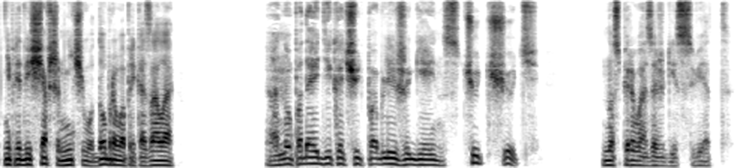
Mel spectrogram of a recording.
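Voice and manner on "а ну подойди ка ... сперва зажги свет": тихо и угрожающе, приглушённо; зловещий приглушённый приказ; menacing hush. A narrator's reading. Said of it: "наводящим ужас приглушённым голосом". (приглушённым голосом, с угрозой)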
